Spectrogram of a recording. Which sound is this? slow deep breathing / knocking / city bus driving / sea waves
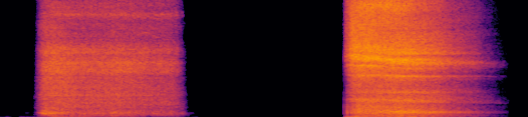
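slow deep breathing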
